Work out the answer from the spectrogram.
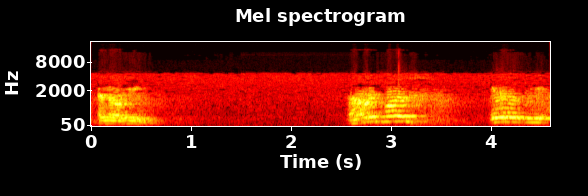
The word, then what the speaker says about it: Elohim: We generally pronounce that as Elohim, or more perhaps correctly, Elohim.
